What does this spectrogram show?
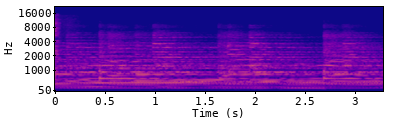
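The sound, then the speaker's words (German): The four church bells of Obertheisendorf, tuned to the Te Deum motif, ring the midday festive peal, overlapping in a dense, sustained wash of tones with fresh strikes every second or so, steady and loud throughout. “Seine vier Glocken, gestimmt auf das feierlich wirkende Tedeum-Motiv, tönen zum festlichen Geläut.”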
